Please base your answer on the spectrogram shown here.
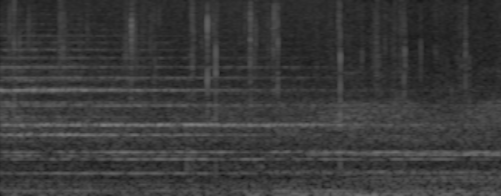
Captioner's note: footsteps plodding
